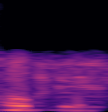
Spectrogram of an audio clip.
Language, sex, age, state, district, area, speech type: Gujarati, male, 18-30, Gujarat, Ahmedabad, urban, conversation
